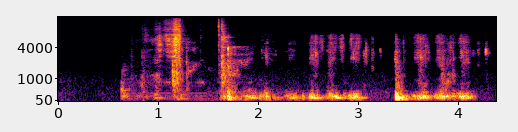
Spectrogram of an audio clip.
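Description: Paper and card pieces being handled on a tabletop, with short rustling, scratchy strokes starting about half a second in.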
